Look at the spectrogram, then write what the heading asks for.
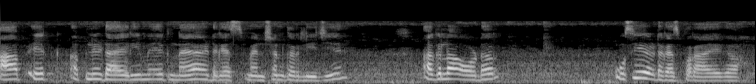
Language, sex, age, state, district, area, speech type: Urdu, male, 18-30, Delhi, South Delhi, urban, spontaneous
